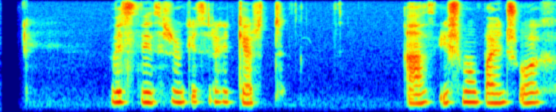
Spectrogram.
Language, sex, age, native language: Icelandic, female, 11, Icelandic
